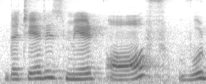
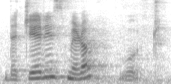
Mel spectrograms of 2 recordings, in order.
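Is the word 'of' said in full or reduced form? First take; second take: full; reduced. First: The word 'of' is said fully and clearly. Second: The word 'of' is said short and weak. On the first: The speaker calls it wrong. "नहीं कहेंगे" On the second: The speaker calls it right. "वीक form से पढ़ना है"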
